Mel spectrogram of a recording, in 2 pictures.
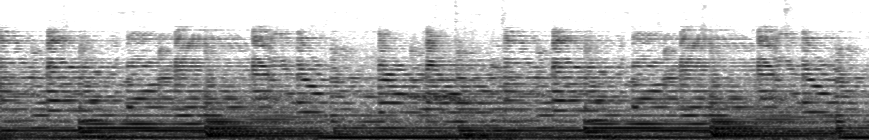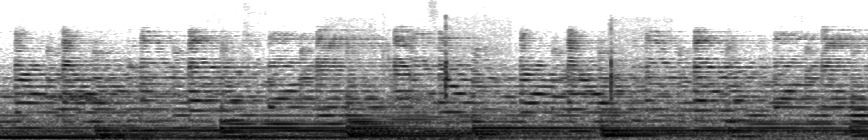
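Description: A song's intro plays alone, a dense, heavily processed texture with chorus-like warble and distortion, its chords shifting every couple of seconds at a steady, fairly loud level.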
